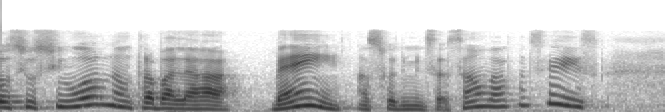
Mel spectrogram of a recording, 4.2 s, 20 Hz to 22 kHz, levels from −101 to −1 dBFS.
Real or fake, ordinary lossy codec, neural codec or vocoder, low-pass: real; none; none; 7.2 kHz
